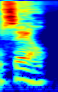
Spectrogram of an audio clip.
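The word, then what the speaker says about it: Saal: Yeah, you heard it right, Sale. It's spelled with S-A-A-L.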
